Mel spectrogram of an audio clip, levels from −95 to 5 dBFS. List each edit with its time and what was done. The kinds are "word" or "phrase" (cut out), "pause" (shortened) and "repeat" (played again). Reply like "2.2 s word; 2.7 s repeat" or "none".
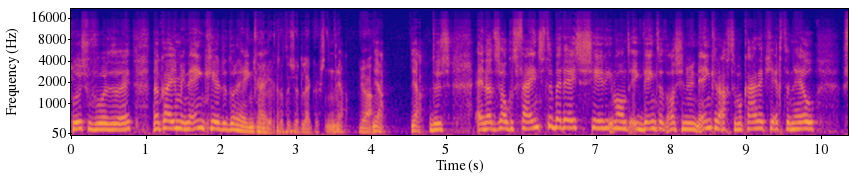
none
